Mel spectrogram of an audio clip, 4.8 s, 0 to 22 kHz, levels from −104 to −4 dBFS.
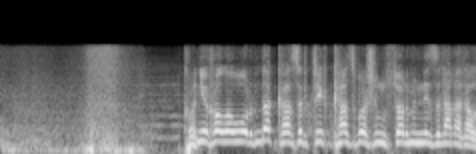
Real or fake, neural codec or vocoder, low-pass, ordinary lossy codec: fake; codec, 16 kHz in and 24 kHz out, 0.9 kbps, LongCat-Audio-Codec, fine tuned four codebook decoder; 7.2 kHz; none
